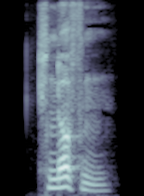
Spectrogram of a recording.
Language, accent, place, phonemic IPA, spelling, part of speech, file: German, Germany, Berlin, /ˈknʊfən/, knuffen, verb, De-knuffen.ogg
- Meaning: to nudge; to jab; to pinch (usually playfully or even tenderly)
